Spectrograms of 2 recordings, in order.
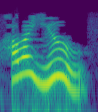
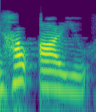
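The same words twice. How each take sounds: First: "How are you" much higher, swooping up and down; sing-song, high-pitched "How are you", falling at the end; swooping question tune. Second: "How are you" level and firm, falling at the end; even question tune. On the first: Teacher showing students a different tone choice, swooping tune. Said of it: "there is a differences". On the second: Teacher showing students one tone choice, even tune. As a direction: ask "How are you" plainly, without a big swoop. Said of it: "Like, if I'm saying". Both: Shown as a demonstration.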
